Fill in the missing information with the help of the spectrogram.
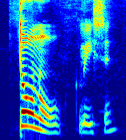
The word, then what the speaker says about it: Domhnall: So I was like, Domhnall Gleeson. – Yeah, I guess what I was reading is like, I think the M is silent. So I think it's like, Donald Gleeson.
